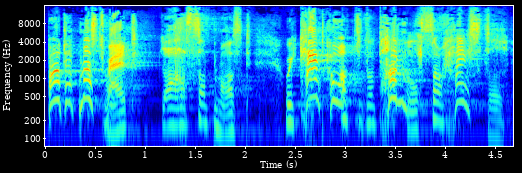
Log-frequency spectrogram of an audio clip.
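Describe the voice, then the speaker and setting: Storybook creature role: spiteful, slimy wheedler, hissing and shrieking, extremely sharp, huge pitch swoops. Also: male voice, wildly swooping pitch, normal speed, full character voice. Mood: sly, impatient. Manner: fussy muttering with repeated words. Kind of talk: audiobook character acting.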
